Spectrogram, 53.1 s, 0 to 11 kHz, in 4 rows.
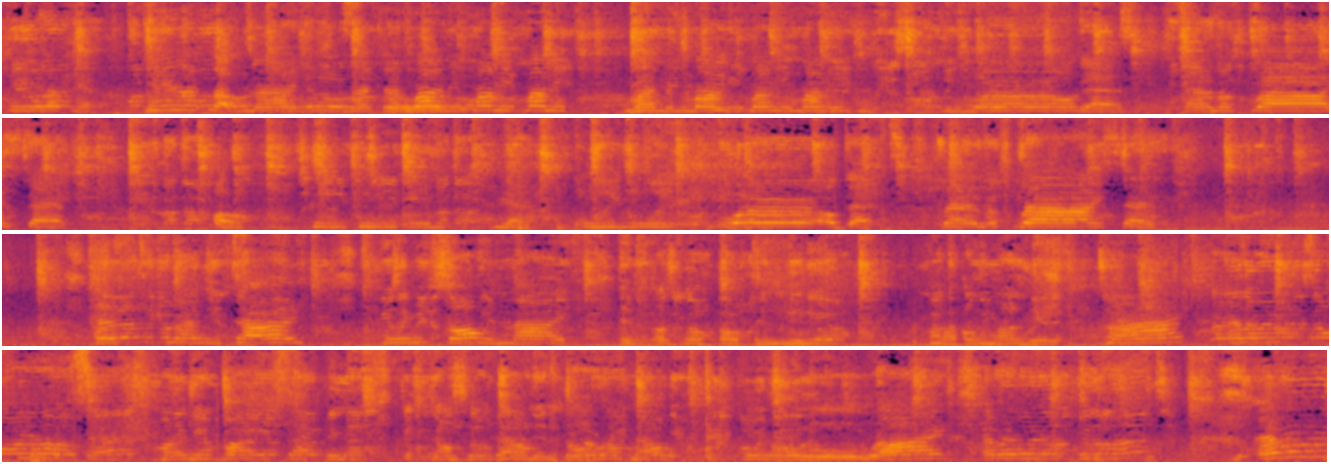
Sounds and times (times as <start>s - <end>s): Child singing: 0.0s - 25.0s, 27.4s - 35.2s, 35.8s - 53.0s
Music: 0.0s - 53.0s.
